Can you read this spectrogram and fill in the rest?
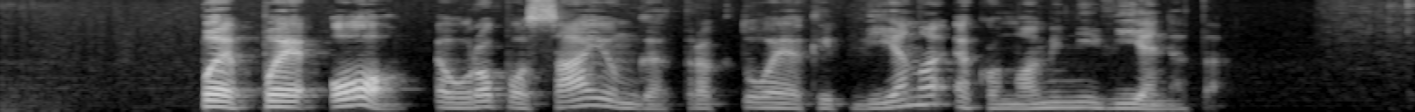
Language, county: Lithuanian, Kaunas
